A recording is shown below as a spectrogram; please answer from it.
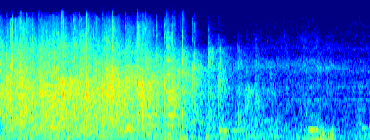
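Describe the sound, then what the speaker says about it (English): Brief applause from a lecture audience at a JavaScript talk, a burst of clapping that thins out within about two seconds, followed by quieter room noise and a faint voice. "Yes, you may applause"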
